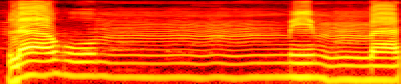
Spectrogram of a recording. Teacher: Mim yang pertama masukkan mim kedua dan ditahan sepanjang dua harakat. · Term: idgam mimi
